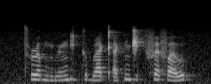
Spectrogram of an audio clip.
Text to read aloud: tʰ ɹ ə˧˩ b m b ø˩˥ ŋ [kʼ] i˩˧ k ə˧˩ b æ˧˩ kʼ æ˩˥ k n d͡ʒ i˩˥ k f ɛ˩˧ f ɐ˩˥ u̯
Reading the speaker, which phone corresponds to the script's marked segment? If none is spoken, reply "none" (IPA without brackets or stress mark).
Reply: ɡ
